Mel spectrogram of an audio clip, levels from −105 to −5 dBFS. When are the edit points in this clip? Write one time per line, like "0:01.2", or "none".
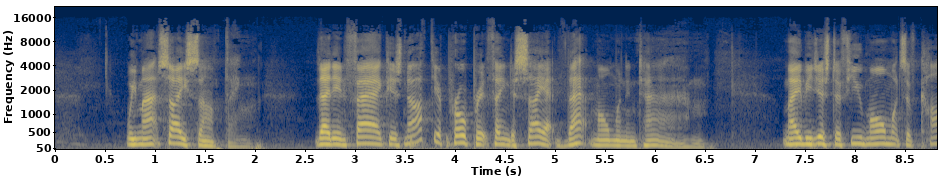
none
